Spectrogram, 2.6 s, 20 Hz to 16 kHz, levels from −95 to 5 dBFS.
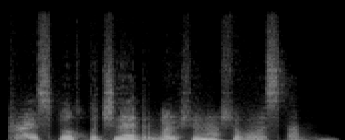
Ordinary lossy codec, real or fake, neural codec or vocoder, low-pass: none; fake; codec, 44.1 kHz, 0.9 kbps, DAC; 14.4 kHz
